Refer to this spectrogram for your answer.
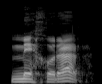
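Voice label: "mejorar", Spanish, male; mekanta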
